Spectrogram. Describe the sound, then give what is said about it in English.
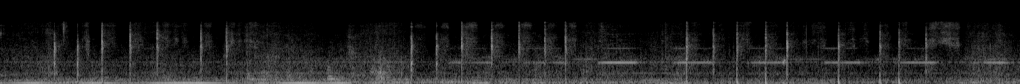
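Chalk or marker writing down a polynomial equation on a board: a steady series of sharp taps and short scrapes, fairly clear, with a low room hum underneath and no talking. “And, you know, there are lots of points that sit outside this nice Venn diagram here, and let me just write one of them down.”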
